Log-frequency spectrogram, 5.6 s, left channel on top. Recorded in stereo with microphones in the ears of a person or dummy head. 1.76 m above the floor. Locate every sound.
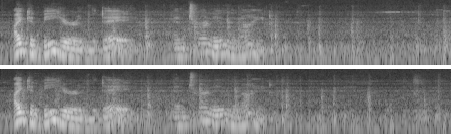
0.2 s a man speaking: 5° right (ahead or behind), 0.5 m; by 3.5 s 35° left (ahead or behind), 2.5 m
